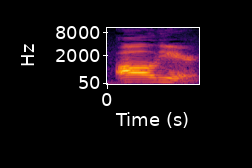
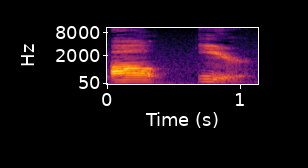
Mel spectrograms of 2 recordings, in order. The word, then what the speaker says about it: all year: the l all year all year all year all year it's not exactly l e a r but it's similar do not say all ear that's really awkward first sentence very difficult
